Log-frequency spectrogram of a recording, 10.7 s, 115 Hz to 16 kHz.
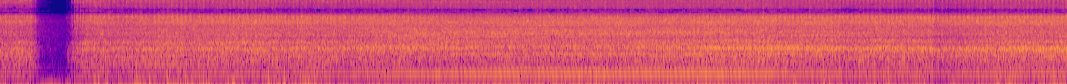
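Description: Makita DHR182 18V brushless rotary hammer drilling into a concrete block with its dust-extraction attachment fitted. It stops for a moment within the first second, then runs steadily.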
